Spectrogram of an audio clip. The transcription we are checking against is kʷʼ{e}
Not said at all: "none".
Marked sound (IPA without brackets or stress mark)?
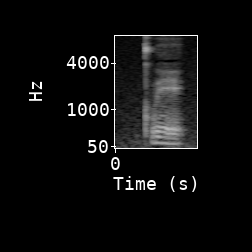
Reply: e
